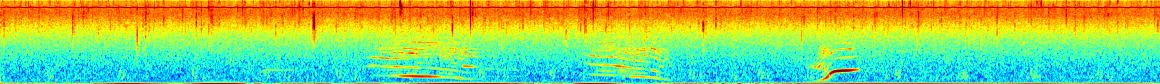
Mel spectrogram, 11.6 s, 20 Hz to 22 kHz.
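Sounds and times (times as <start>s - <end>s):
humpback whale song units: 3.7s - 5.1s, 5.8s - 6.9s, 8.1s - 8.7s.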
